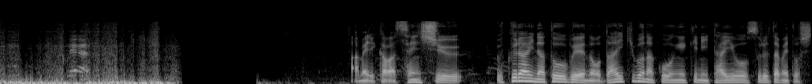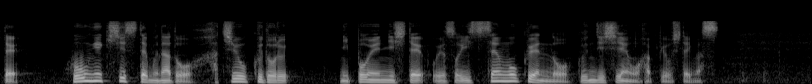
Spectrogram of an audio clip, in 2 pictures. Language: Japanese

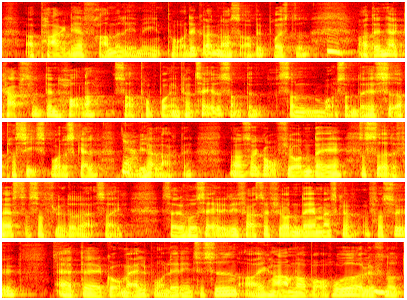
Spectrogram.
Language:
Danish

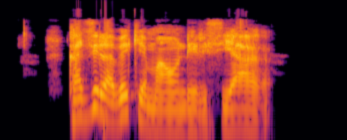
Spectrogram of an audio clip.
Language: Taita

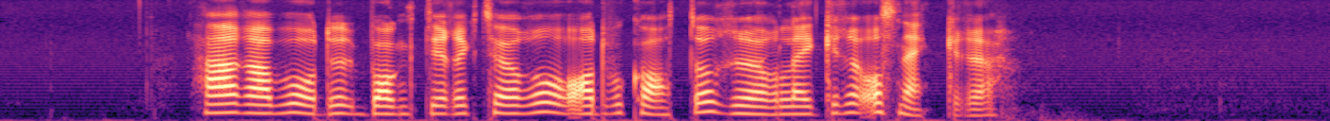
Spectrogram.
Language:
Norwegian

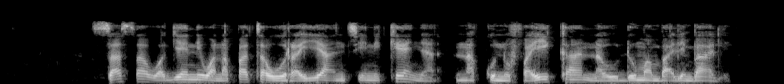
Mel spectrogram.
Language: Swahili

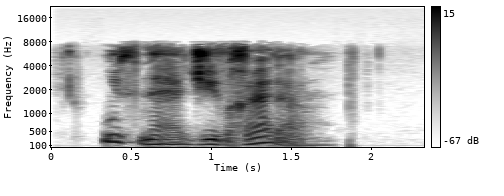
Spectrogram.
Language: Kabyle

